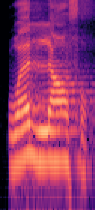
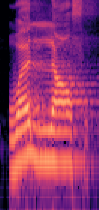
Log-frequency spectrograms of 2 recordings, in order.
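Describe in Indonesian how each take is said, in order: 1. Kata itu diakhiri r polos yang tebal. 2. Kata itu diakhiri r polos yang tebal.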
